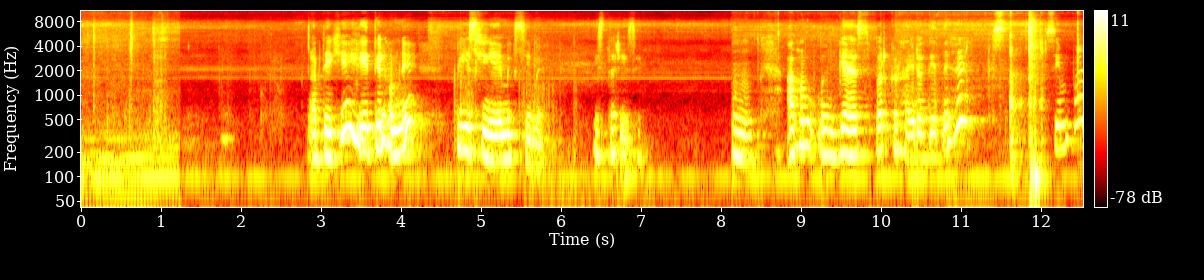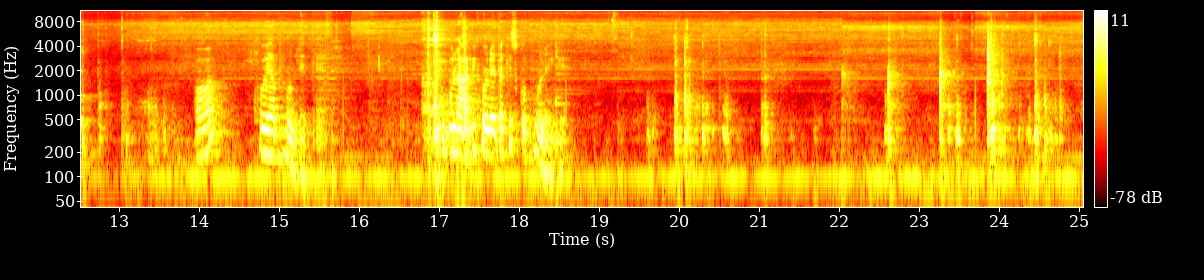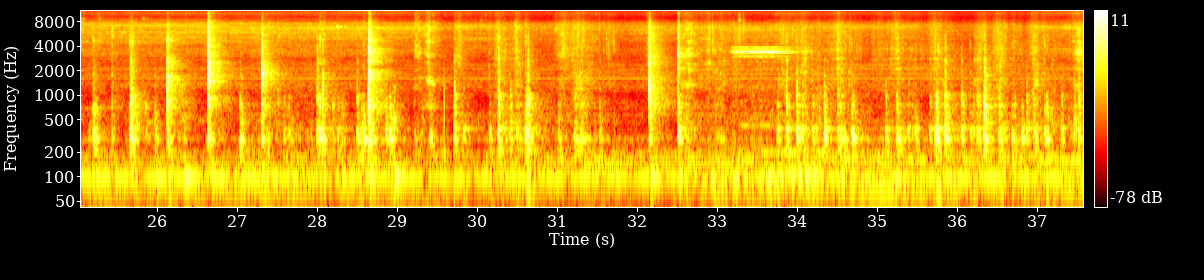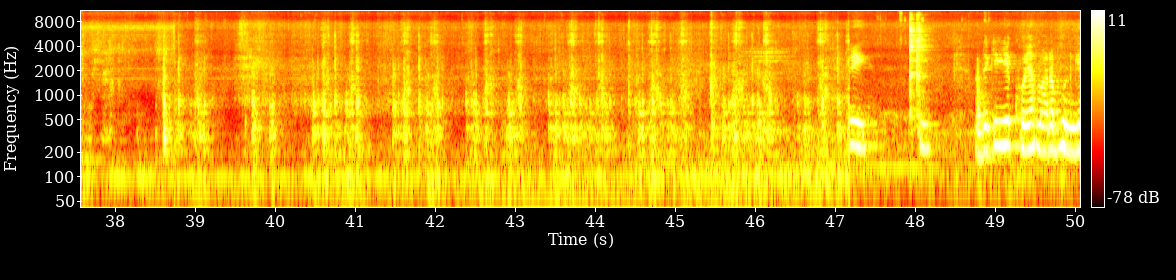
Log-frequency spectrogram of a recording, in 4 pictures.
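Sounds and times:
soft sizzle: 0:00.0 - 0:50.0
metal spoon scraping a pan: 0:22.6 - 0:47.2.

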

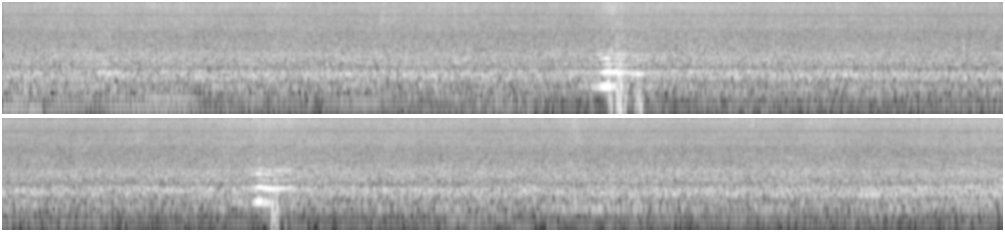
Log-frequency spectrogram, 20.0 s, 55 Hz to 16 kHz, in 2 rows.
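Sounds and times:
bees humming at hive: 0:00.0 - 0:20.0
single bee buzzing past: 0:00.1 - 0:20.0.

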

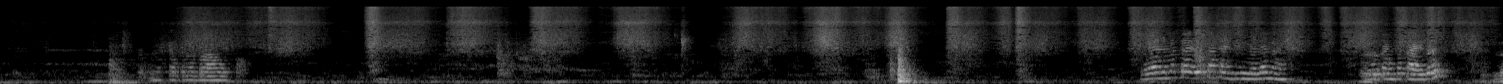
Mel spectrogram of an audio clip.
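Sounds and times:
knock: 0:08.9 - 0:09.2
cloth rubbing against microphone: 0:11.4 - 0:15.0.

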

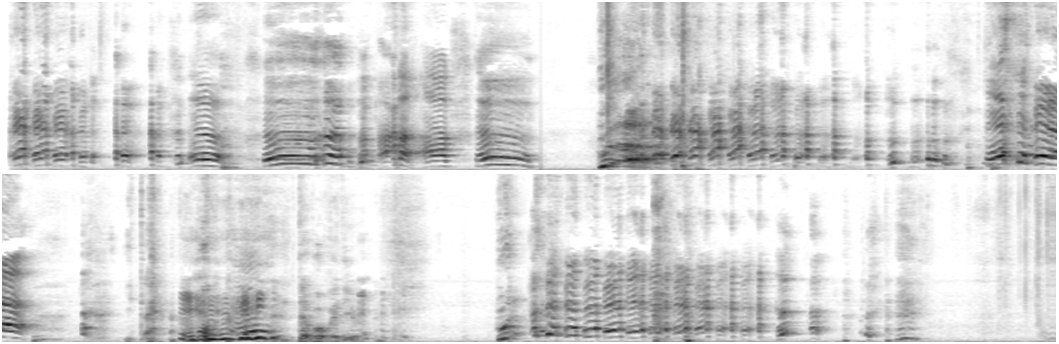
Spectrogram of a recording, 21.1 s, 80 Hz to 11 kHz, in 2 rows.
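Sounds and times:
baby laughing: 0:00.1 - 0:05.4, 0:06.0 - 0:11.0, 0:12.6 - 0:13.4, 0:15.7 - 0:19.4.

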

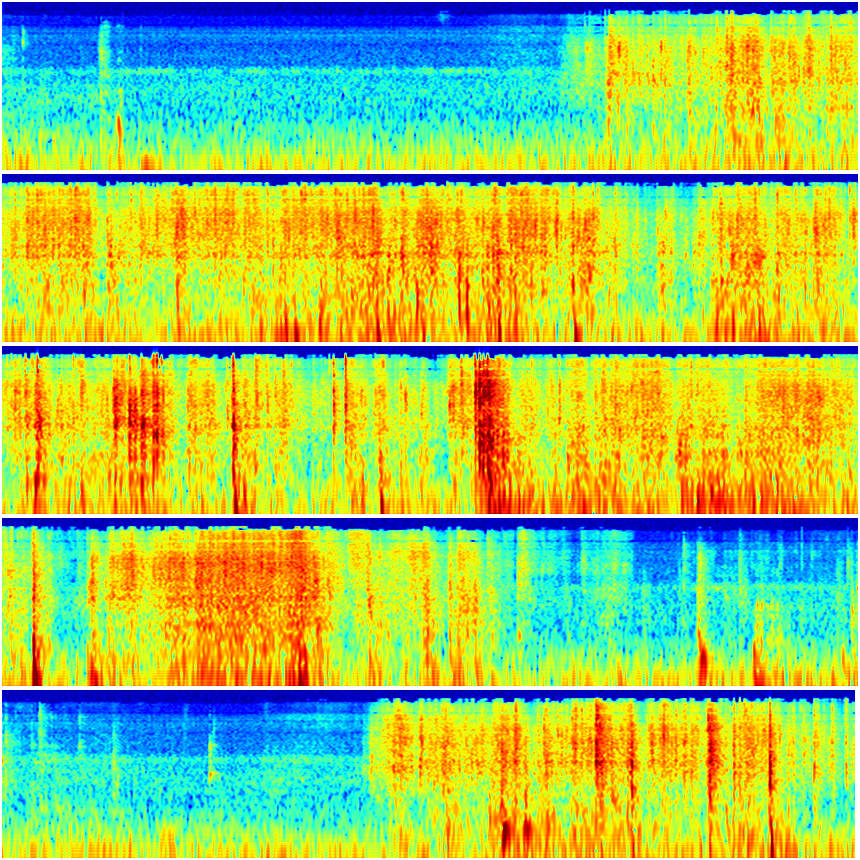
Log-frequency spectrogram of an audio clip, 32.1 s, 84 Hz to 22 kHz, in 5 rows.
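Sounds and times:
bubble wrap crinkling: 0:04.2 - 0:24.0, 0:28.4 - 0:32.0.

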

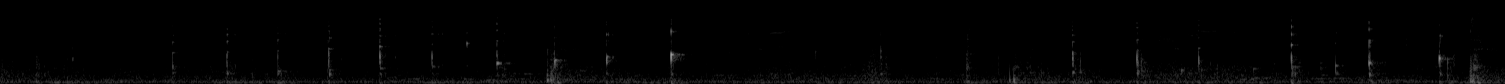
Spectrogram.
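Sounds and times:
water dripping into glass tubes: 0:01.6 - 0:07.6, 0:09.7 - 0:15.0.

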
